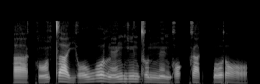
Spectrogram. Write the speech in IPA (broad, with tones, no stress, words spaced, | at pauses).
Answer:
a˨kɔ̃˨˦ ta˦˨jo˨˦ wo˦˨lɛ̃˨˦ɡĩ˧ do˧nɛ̃˨ɡɔ˧ka˧ k͡po˧ɾɔ˨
